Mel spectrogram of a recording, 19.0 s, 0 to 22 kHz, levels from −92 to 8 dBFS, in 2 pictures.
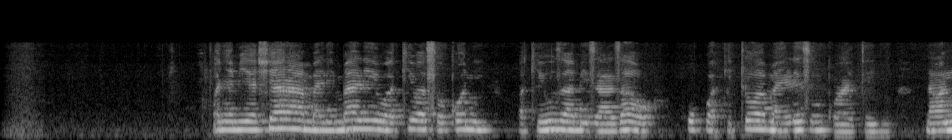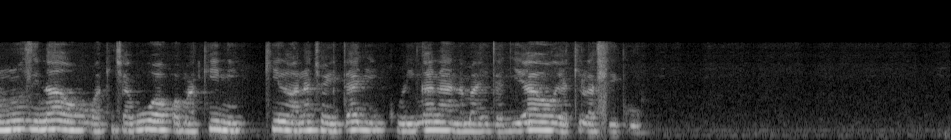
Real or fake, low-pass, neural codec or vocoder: real; 7.2 kHz; none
